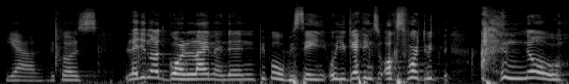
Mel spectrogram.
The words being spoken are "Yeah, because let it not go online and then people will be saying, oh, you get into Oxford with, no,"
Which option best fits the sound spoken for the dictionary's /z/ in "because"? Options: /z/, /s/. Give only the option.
/s/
